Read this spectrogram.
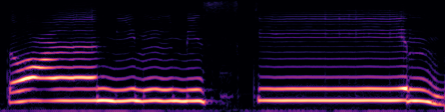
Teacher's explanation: Bertemu dengan huruf yang disukunkan yaitu nun. Bacanya dipanjangkan boleh 2, boleh 4, boleh 6.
